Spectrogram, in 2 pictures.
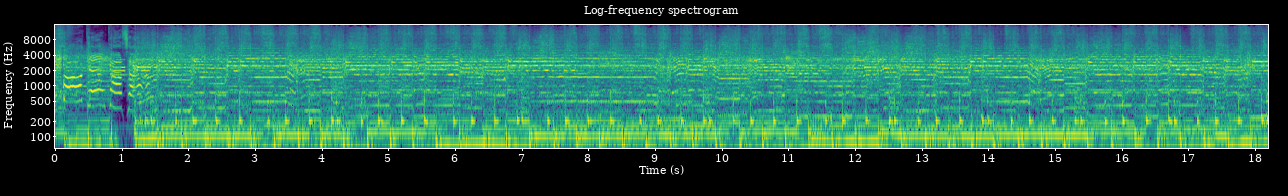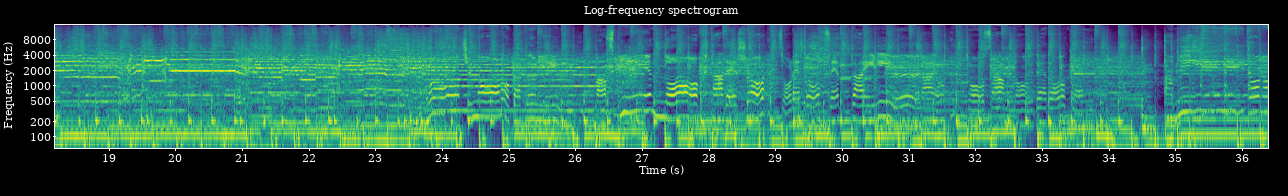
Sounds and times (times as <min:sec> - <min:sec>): Music: 0:00.0 - 0:36.3.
